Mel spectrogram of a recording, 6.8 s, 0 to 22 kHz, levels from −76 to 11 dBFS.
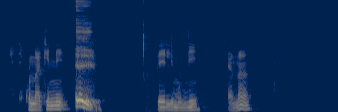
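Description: No technical faults are audible anywhere in the recording.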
